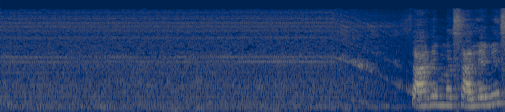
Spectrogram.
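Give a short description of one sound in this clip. A food processor motor whirs steadily, then slows and winds down.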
